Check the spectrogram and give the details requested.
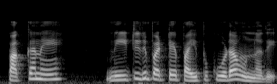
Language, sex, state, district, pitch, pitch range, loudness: Telugu, female, Telangana, Karimnagar, 225 Hz, 195-245 Hz, -20 LUFS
